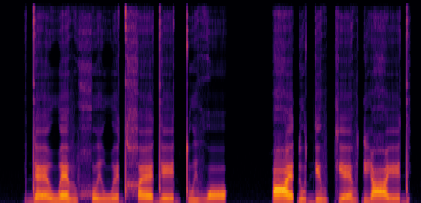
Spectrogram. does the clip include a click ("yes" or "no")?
no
